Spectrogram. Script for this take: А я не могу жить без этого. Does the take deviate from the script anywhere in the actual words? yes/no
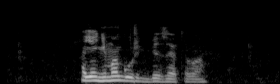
no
